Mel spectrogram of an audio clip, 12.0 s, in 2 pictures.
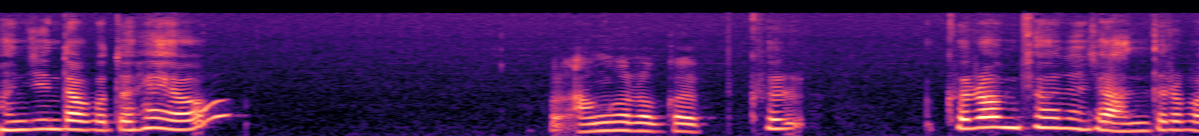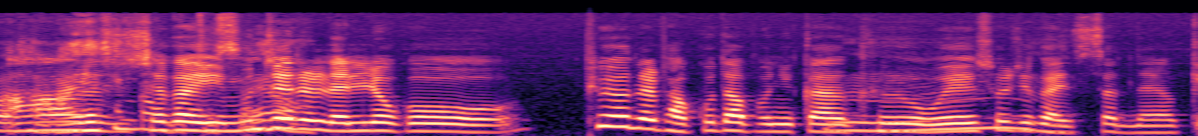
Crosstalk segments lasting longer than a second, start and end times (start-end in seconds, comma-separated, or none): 6.0-7.6, 10.1-11.4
